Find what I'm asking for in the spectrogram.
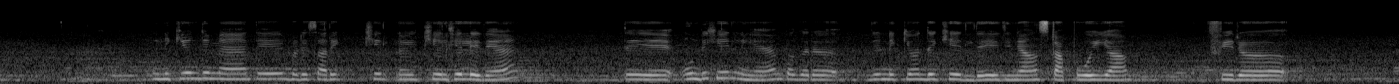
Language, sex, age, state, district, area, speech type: Dogri, female, 18-30, Jammu and Kashmir, Kathua, rural, spontaneous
